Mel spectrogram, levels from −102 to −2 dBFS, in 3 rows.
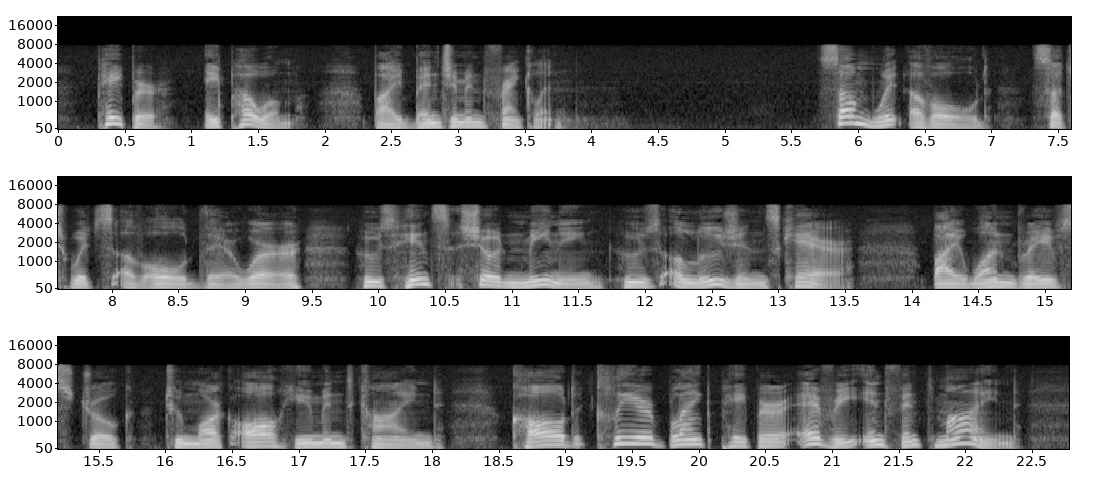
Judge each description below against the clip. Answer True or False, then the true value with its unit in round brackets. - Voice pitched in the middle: False (115 Hz)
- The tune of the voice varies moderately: False (6.2 semitones)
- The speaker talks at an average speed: False (105 wpm)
